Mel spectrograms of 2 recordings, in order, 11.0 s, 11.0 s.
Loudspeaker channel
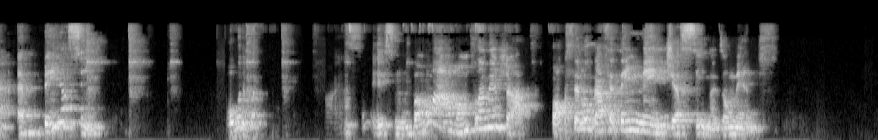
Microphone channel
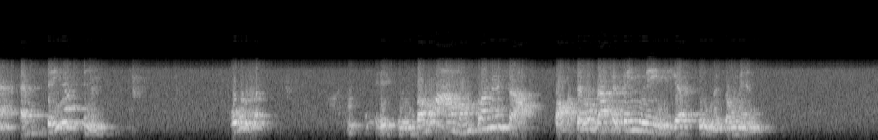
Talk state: echo only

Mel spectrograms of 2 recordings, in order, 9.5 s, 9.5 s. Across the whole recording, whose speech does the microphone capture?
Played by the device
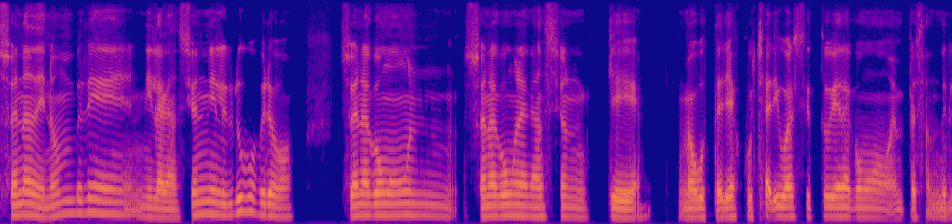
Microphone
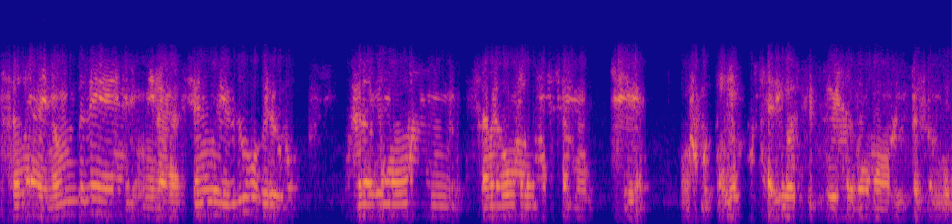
echo only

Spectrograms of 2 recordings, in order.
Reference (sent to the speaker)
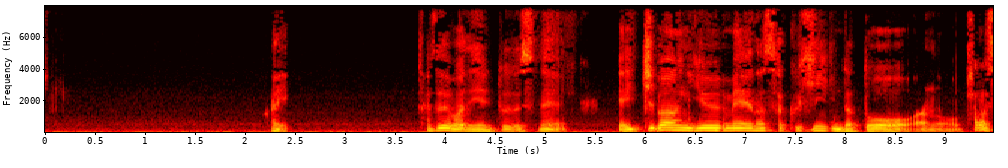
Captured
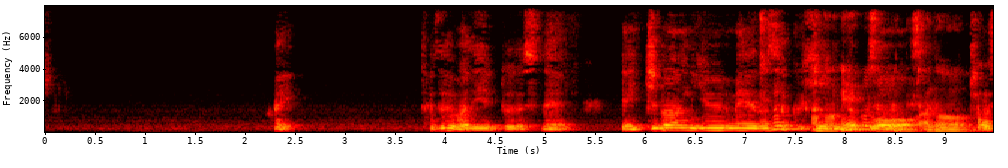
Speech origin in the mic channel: both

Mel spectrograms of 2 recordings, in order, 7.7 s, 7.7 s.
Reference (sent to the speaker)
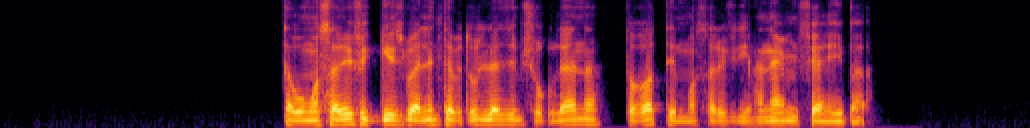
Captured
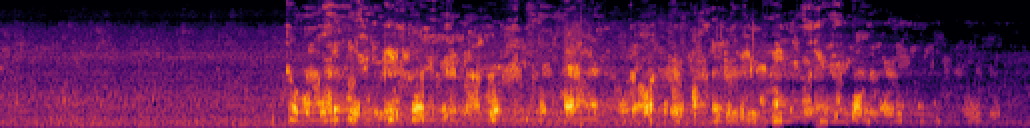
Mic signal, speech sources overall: echo only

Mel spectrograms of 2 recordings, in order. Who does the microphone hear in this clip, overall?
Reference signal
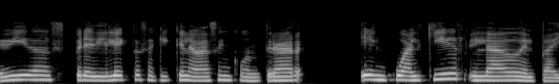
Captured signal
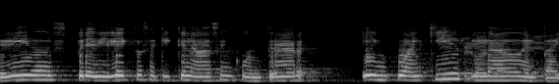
both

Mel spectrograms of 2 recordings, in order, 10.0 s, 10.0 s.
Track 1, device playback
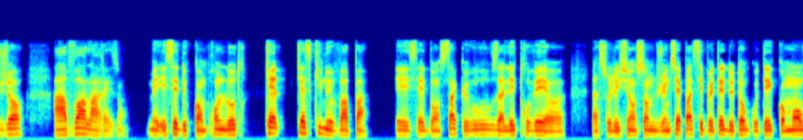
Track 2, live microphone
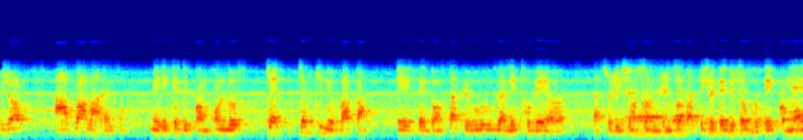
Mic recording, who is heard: both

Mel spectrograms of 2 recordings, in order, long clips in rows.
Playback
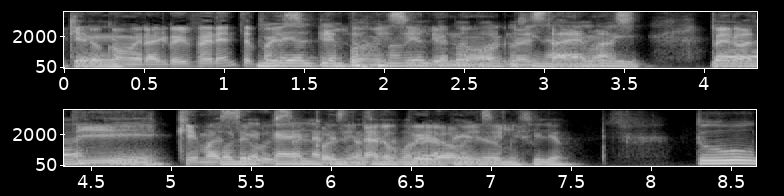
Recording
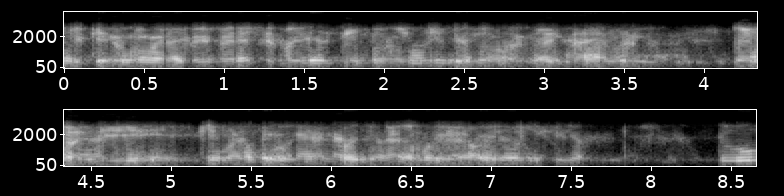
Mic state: echo only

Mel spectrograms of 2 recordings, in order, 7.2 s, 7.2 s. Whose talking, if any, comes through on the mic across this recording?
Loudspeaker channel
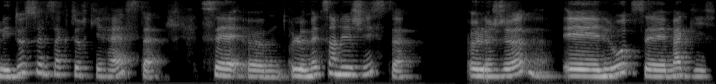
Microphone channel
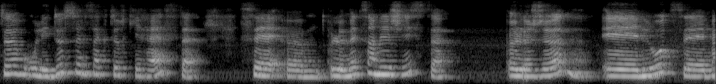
echo only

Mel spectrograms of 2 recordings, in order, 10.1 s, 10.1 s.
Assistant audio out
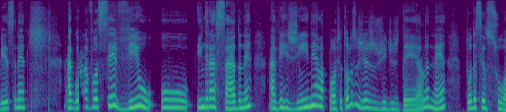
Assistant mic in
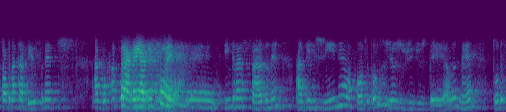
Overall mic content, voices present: both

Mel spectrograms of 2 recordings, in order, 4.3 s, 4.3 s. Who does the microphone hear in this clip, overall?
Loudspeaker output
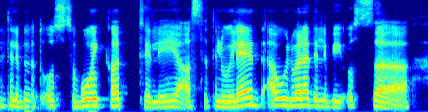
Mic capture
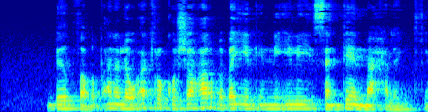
user only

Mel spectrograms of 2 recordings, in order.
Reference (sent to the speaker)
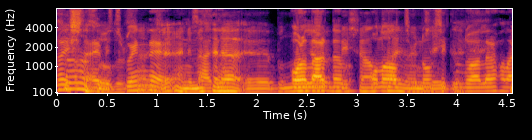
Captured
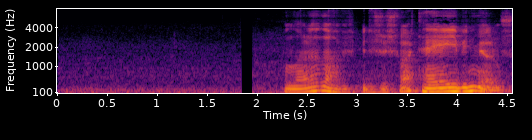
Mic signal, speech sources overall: user only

